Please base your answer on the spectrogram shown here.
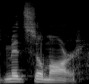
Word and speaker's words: Midsommar: you there you have it folks that's midsomar as as the head as the Director pronounced it in in interview I saw um this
